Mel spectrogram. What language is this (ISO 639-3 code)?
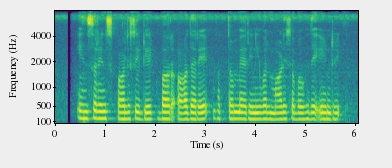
kan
